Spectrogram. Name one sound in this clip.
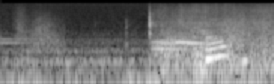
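A shield slides over sand with a hissing scrape.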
